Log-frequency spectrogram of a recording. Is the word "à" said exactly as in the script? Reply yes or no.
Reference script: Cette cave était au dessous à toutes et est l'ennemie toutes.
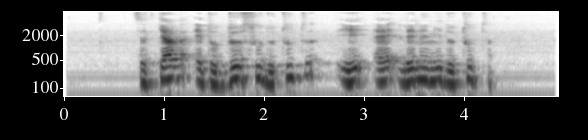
no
